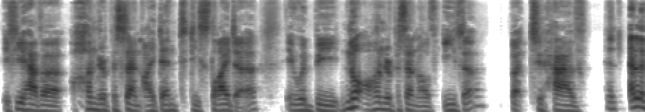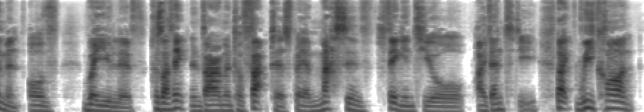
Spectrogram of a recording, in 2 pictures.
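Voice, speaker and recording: Young man, husky, reflective and wry. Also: mid-range voice, brisk, hardly any pauses, no echo. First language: Gujarati. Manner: reflective, laughs at himself, talks it through. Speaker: podcast guest. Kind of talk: casual conversation.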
